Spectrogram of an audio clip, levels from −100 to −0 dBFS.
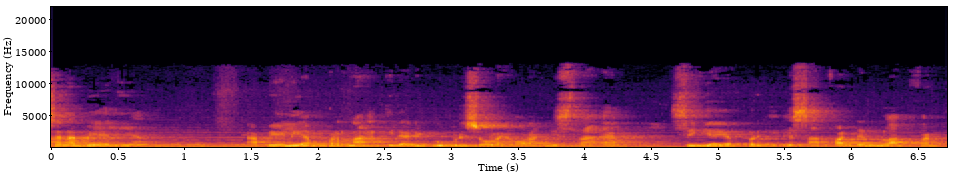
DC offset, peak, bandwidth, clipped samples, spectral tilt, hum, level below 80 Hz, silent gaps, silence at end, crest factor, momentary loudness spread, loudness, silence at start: under 0.1%; -6 dBFS; 13 kHz; under 0.1%; -4.5 dB/octave; none; -44 dBFS; none; 0 s; 16 dB; 11 LU; -23 LUFS; 0 s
